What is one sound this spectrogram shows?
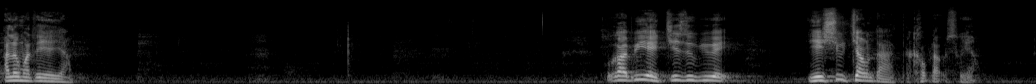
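A man preaches loudly and with emphasis into a microphone in a large hall, with long pauses.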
